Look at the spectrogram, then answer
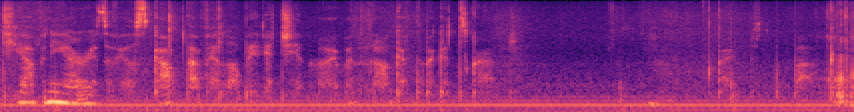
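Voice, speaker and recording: Whispering woman, soft and creaky. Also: sits high, level tone, quick pace. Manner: gentle, soothing, reassuring client-care chat. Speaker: ASMR performer playing a salon hair and scalp therapist. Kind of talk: whispered ASMR salon roleplay.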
